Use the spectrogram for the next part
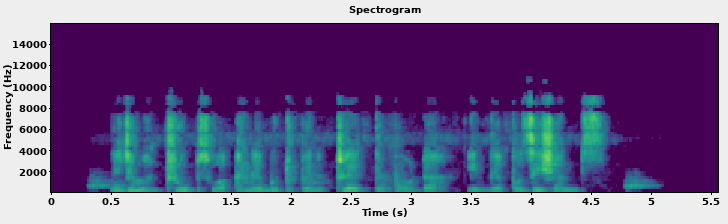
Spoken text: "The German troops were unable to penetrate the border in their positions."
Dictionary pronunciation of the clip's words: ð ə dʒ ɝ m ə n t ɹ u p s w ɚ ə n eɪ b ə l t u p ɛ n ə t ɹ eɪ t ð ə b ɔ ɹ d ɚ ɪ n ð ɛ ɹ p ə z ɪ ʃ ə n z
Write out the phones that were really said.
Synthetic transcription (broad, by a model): ð ə dʒ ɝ m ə n t ɹ u p s w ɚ ə n eɪ b ə l t u p ɛ n ə t ɹ eɪ t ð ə b ɔ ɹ d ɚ ɪ n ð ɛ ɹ p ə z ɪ ʃ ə n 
